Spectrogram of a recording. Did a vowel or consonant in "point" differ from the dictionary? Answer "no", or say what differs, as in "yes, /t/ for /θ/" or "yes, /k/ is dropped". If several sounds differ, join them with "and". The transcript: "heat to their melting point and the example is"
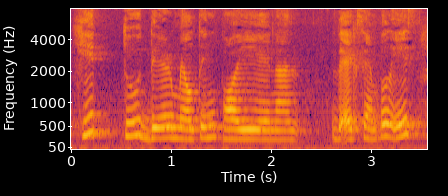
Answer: yes, /t/ is dropped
